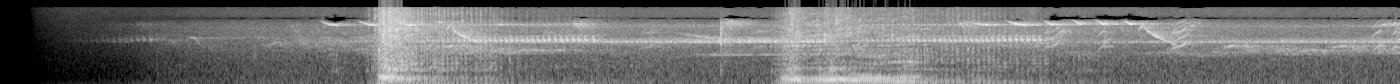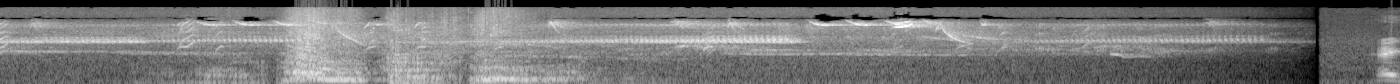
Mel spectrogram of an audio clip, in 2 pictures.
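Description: Tiger roar sound effect: four loud roars, the last two close together, over a jungle ambience of birdsong and a steady high tone, cutting off suddenly near the end.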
